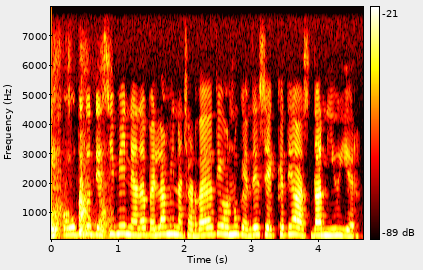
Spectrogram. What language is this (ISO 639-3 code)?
pan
